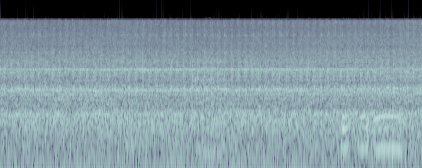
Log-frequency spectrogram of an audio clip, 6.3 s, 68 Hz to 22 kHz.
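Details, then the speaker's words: 2002 Nissan Maxima with misfire codes at idle after starting: uneven, lumpy, diesel-like idle with irregular stumbles about three a second; smooths out around 1,000 rpm. "let's start it up now it probably won't set him that fast but we'll just check that the throttle control works engine sounds like a diesel all right let's look at some data see if we have a misfire"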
